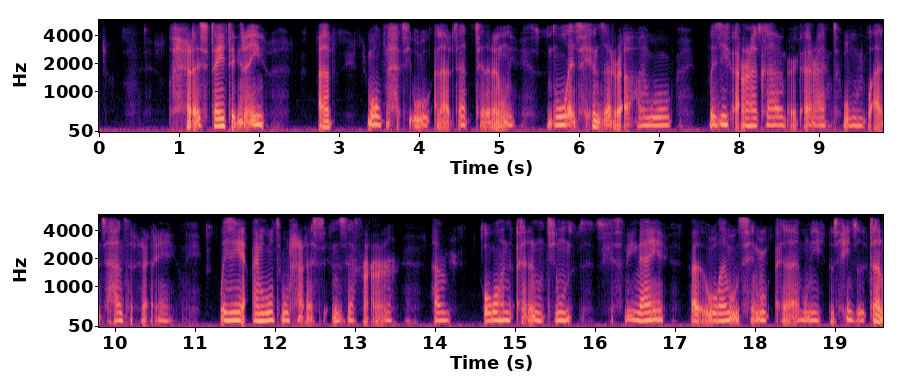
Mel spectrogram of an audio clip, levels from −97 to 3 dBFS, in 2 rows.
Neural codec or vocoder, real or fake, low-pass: autoencoder, 22.05 kHz, a latent of 192 numbers a frame, VITS, trained on many speakers; fake; 5.4 kHz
